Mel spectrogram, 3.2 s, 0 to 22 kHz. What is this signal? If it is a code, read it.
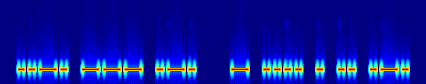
Morse code, heard as a keyed tone, about 30 wpm, 700 Hz. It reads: FOR THEIR
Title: Sentences from Top 1000 Words - Review Part 4 - 30wpm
